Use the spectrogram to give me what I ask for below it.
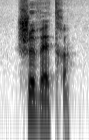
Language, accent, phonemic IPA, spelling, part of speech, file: French, France, /ʃə.vɛtʁ/, chevêtre, noun, LL-Q150 (fra)-chevêtre.wav
- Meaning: halter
